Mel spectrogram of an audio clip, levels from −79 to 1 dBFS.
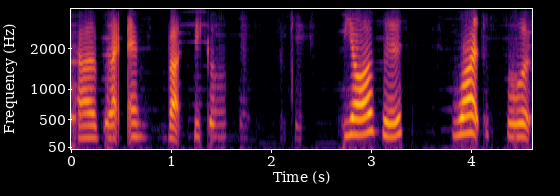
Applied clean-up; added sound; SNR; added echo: neural separator model SepFormer WHAMR!.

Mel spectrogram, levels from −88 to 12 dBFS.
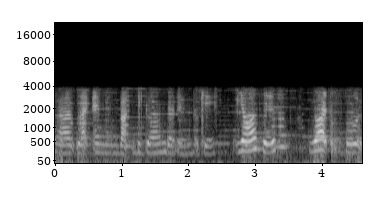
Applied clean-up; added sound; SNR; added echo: neural separator model SepFormer DNS4.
